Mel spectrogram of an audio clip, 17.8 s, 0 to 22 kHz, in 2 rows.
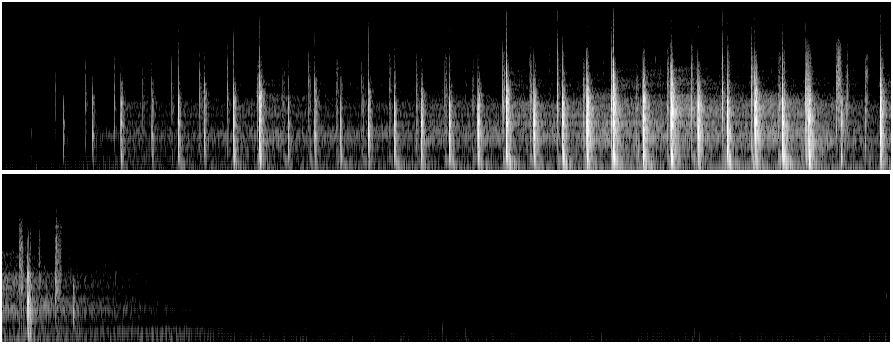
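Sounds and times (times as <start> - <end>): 
woman running footsteps on stone: 0.6 - 9.7.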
